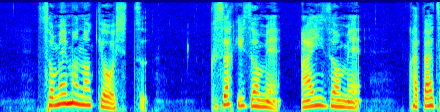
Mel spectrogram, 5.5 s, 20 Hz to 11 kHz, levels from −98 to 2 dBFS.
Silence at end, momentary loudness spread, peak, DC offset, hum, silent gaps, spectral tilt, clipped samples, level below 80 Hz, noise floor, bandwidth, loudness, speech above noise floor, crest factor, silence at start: 0 s; 22 LU; -4 dBFS; under 0.1%; none; none; -6.5 dB/octave; under 0.1%; -54 dBFS; -64 dBFS; 10.5 kHz; -21 LUFS; 45 dB; 16 dB; 0.55 s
